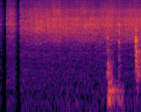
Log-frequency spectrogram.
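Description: Bitter gourd (karela) with onion frying in a pan, a steady close sizzle after a brief cut at the start, then two short knocks of a utensil near the end, no speech.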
